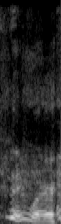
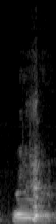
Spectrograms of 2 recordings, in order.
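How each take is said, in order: First: Laughing through the words. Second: Said in the usual way. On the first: Real, not acted. Laughing agreement.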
